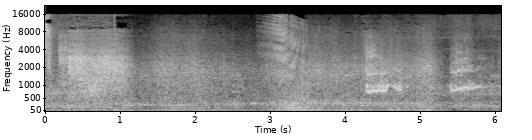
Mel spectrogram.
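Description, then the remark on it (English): A missile illegally fired by car number 45, Max Overload, launches with a loud roaring whoosh toward racing car number 21, Jack Nimble, whose tires skid and squeal amid engine noise and sharp high-pitched streaks as it dodges with a turbo leap, all loud with no talking. “Number 45, Max Overload, fired an illegal missile at car number 21, Jack Nimble.”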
